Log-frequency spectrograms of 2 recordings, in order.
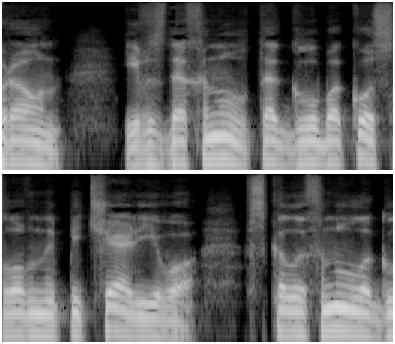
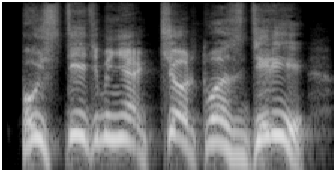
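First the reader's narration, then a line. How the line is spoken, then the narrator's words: Bellowing like a bound giant. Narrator (Russian): орал Колон, словно связанный гигант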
